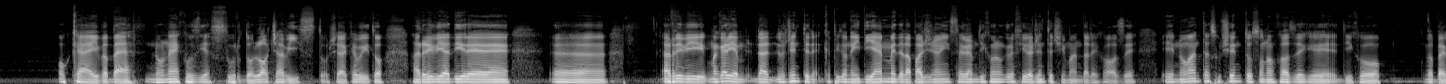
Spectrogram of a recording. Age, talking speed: 20-39, 180 wpm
